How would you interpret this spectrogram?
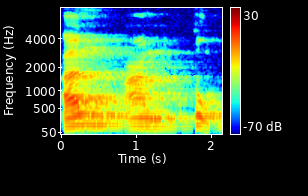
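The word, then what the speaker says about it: أَنْعَمْتُ: satu huruf idhar, maka cara membaca nun sukunnya dibaca jelas dan tidak boleh dipantulkan. Nah, itu namanya memantulkan atau mentawaludkan. Cara membacanya harus dibaca jelas. An'amtu.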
